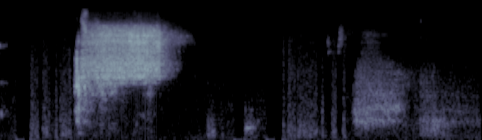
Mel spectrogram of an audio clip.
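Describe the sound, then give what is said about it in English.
A person yawns during a guided breathing exercise: a loud, airy rush of breath lasting about a second, then after a pause a softer, breathy exhale trailing off. Otherwise quiet, with no talking. “See, someone's oxygenating themselves, they're yawning.”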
